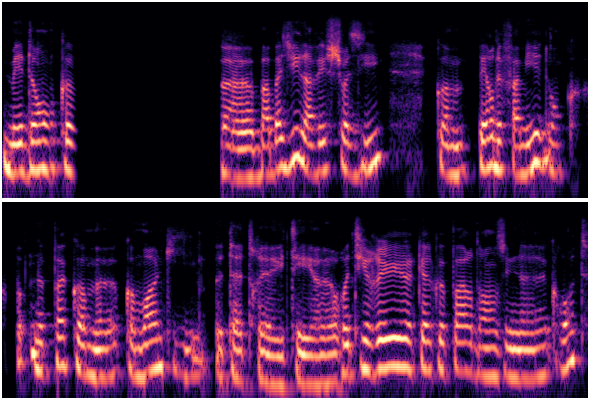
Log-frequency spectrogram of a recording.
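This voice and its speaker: Speaking at a very slow pace with long, frequent pauses, a woman uses a fairly low pitch and ordinary pitch variation. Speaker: yoga meditation teacher. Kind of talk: interview. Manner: halting, many hesitations.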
